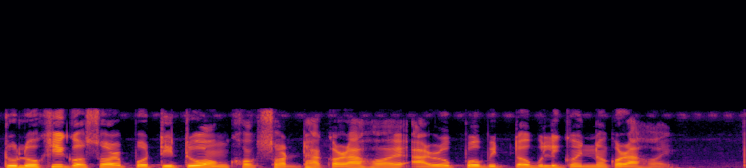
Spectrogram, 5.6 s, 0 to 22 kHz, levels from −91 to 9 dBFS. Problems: constant background noise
